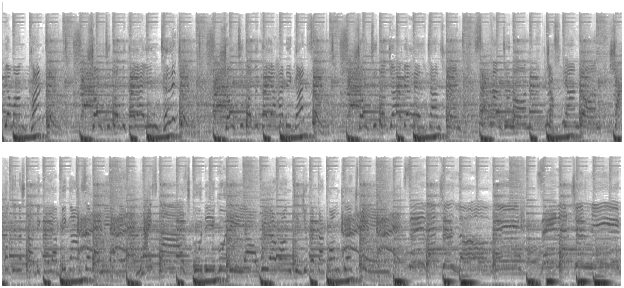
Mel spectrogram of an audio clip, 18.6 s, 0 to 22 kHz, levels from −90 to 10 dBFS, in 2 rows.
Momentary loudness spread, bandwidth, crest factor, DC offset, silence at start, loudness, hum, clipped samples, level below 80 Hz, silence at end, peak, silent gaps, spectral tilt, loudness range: 4 LU; 17 kHz; 18 dB; under 0.1%; 0 s; -19 LUFS; none; under 0.1%; -24 dBFS; 0 s; -2 dBFS; none; -3.5 dB/octave; 1 LU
